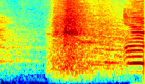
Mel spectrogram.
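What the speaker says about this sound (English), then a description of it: "Hits it with that Cobra clutch bomb right there. Jacks him right on the back of his head." A wrestler is driven onto the mat with a Cobra clutch bomb during a triple threat match, a single loud broad thud with ring rattle and crowd noise following, after a quiet lead-in.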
